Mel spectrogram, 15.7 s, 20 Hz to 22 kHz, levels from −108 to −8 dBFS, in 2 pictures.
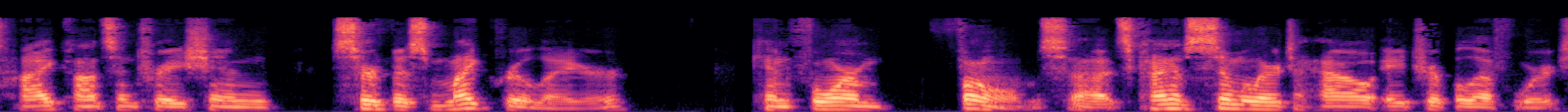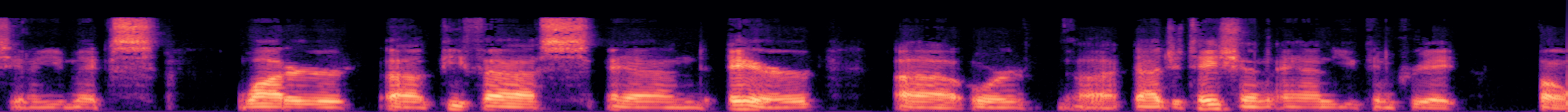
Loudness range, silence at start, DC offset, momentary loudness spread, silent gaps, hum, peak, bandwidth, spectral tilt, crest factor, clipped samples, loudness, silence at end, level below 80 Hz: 3 LU; 0.1 s; under 0.1%; 13 LU; 3.68-3.73 s; none; -10 dBFS; 11.5 kHz; -3.5 dB/octave; 16 dB; under 0.1%; -26 LUFS; 0 s; -76 dBFS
